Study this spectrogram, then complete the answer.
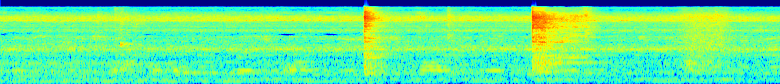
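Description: An egg cracks against a pan's rim.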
